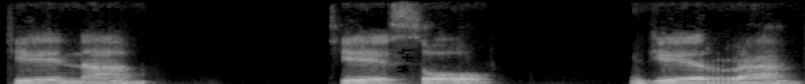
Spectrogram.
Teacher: No hay diptongo porque la U no suena. Recuerda que esos son dígrafos.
